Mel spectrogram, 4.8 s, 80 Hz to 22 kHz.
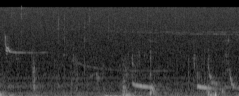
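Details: Weddell seals under sea ice in McMurdo Sound, Antarctica, recorded November 2017 from an observatory 21 m below the ice: a high falling whistle that levels off, faint distant trills, and repeated short descending chirps over low background rumble.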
